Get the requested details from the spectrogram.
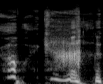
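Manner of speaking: acted freaked-out, panicked outburst, very high pitch. Retelling a cartoon scene where an abducted farmer panics: imitating someone freaking out. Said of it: "He starts freaking out".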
